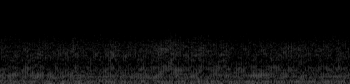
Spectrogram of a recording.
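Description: A propeller aircraft engine runs up on a runway in Microsoft Flight Simulator 2020, a steady droning hum that holds constant and faint throughout.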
